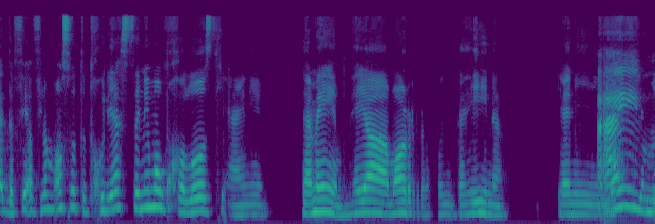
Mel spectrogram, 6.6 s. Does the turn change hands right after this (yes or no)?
no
